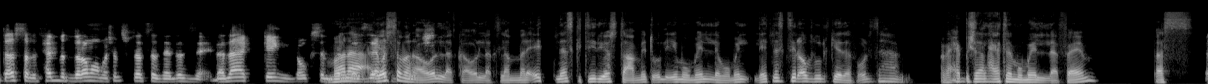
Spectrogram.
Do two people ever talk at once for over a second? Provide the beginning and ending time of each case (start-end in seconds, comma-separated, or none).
3.2-4.4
